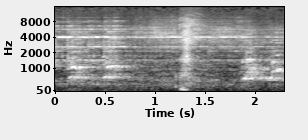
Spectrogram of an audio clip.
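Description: guard dogs barking

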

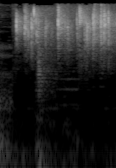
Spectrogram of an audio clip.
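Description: gulping water

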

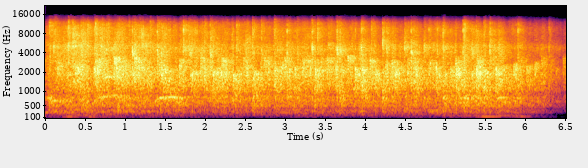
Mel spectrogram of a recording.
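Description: audience round of applause

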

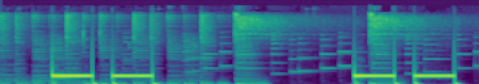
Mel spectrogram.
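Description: outgoing phone call ringing

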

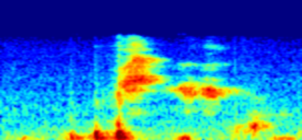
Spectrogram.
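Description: cats meowing

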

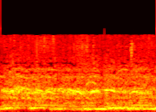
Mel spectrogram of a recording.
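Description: crowd yelling

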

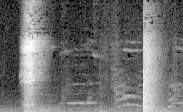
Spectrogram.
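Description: dog making noises

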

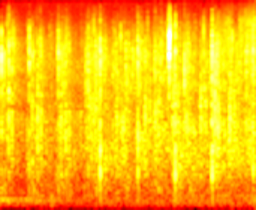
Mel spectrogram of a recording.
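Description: soft golf clap

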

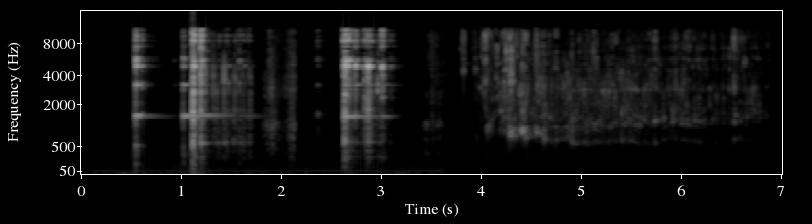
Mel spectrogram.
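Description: glasses clinking

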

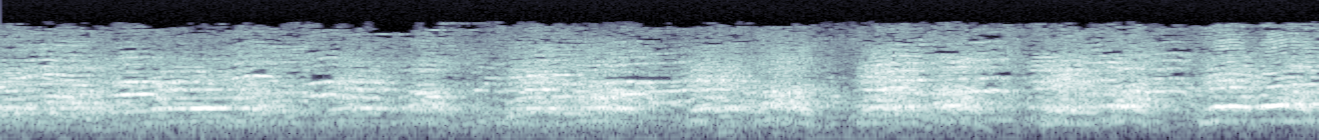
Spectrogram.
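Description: protesting crowd shouting

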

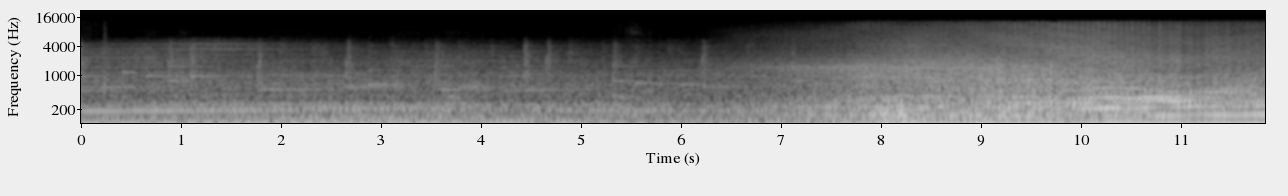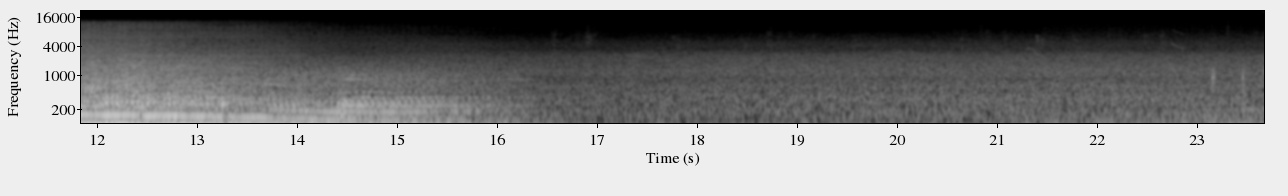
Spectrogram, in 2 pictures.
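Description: car driving

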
